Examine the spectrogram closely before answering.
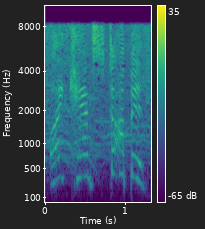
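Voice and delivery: very high, frantic schoolgirl wail; acted high-pitched alarm; panicked cry. A narrator's reading. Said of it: "she cried".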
